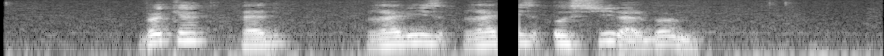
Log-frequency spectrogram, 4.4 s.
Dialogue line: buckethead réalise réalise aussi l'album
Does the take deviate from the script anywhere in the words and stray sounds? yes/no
yes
